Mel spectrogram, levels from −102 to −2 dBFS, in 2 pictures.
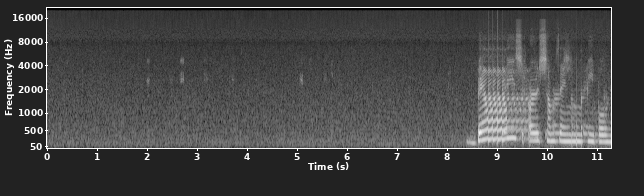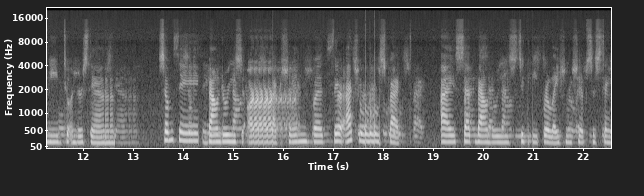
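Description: From the start and for the whole speech clip, each phrase is followed about half a second later by a quieter, thinner copy sitting around 12 dB below it. This is echo with no canceller: the far end plays the call through a loudspeaker, its microphone picks it up, and the sound returns after the network round trip. Unlike room reverberation, the copy is a distinct delayed repeat rather than a smooth tail blended into each sound.

Repeated buffer faults begin at 8.82 to 9.20 s and recur at 10.50 to 10.68, 12.45 to 12.63, 14.12 to 14.30, 15.42 to 15.79, 17.65 to 17.93 and 20.90 to 20.99 s. Each time, new audio arrived late, so the same chunk of about 93 ms played again, one to four extra times, which fits a 4096-sample buffer. The result is a mechanical stutter with hard joins. It stands apart from echo because it repeats a fragment at full level and replaces up to about 0.4 s of new sound.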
